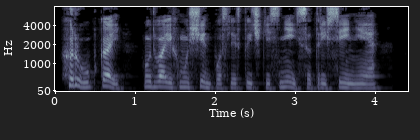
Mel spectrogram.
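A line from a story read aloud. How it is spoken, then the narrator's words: Snorting, then choking. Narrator (Russian): Хмыкнул Лейтер и тут же поперхнулся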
